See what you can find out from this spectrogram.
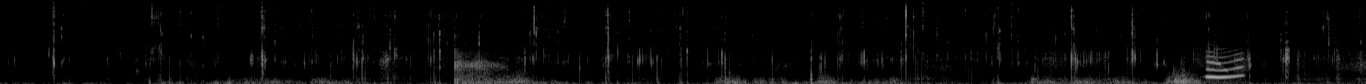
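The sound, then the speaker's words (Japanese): Chewing gummy candy up close: many soft, sticky squelches and small clicks and smacks in an irregular rhythm over about fourteen seconds, with faint low rumbles between bites. “さっきのカリカリっていう音とは違う音がするんじゃないかな。それじゃあグミいただきます。”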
